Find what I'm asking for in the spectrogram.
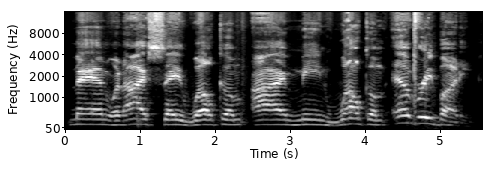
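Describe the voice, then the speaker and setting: Man, high voice, podcast host, casual live chat, showy announcer manner. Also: slow, fairly bright tone, slight background noise.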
